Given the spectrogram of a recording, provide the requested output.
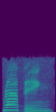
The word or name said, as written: wrapping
